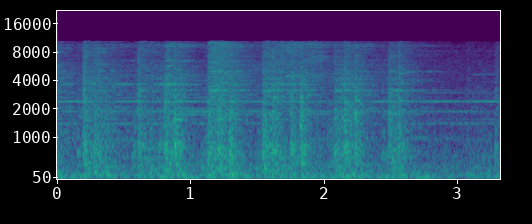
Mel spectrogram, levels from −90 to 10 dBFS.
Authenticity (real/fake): real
